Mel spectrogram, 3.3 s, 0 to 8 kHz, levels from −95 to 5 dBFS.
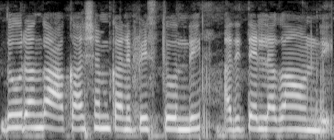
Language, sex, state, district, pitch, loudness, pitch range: Telugu, female, Telangana, Mahabubabad, 245 Hz, -11 LUFS, 235-260 Hz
